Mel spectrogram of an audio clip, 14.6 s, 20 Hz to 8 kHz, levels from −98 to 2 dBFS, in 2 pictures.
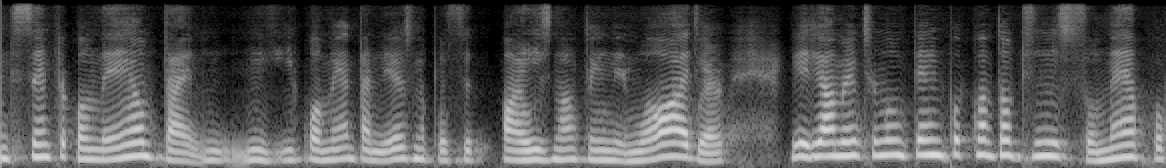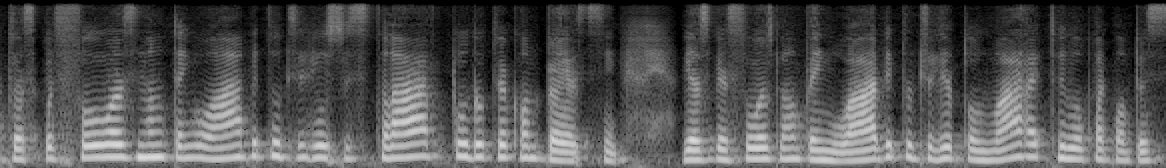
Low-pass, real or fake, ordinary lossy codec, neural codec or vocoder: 7.2 kHz; fake; none; codec, 16 kHz, 0.5 kbps, FreqCodec, larger model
